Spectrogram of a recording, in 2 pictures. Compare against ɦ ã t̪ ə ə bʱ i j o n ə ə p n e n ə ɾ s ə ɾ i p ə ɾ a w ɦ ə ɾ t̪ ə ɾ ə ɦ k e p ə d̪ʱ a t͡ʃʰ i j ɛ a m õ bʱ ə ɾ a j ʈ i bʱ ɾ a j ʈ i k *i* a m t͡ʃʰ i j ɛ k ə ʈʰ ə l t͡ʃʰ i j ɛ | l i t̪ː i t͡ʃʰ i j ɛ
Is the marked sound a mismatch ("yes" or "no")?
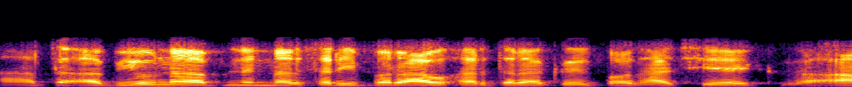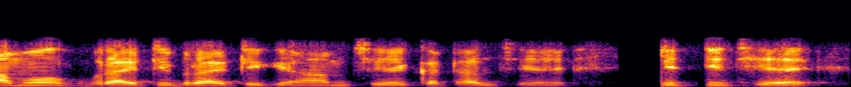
yes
